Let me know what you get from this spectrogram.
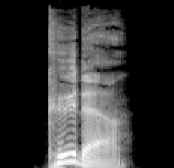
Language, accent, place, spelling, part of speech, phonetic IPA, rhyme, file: German, Germany, Berlin, köder, verb, [ˈkøːdɐ], -øːdɐ, De-köder.ogg
- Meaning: inflection of ködern: 1. first-person singular present 2. singular imperative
